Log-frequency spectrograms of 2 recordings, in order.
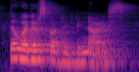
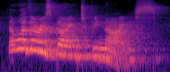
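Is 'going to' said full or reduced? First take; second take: reduced; full. First: Going to is contracted into a fluid gonna. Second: Going to is said in full, unlinked. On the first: "bardziej ściągnąć to wyrażenie razem, żeby ono było bardziej płynne" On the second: "tutaj użyliśmy is going to"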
